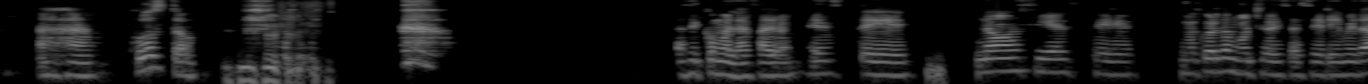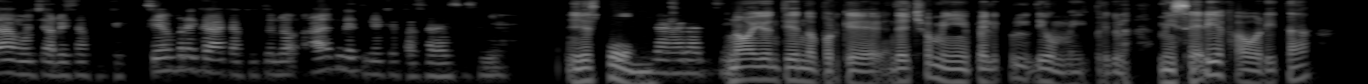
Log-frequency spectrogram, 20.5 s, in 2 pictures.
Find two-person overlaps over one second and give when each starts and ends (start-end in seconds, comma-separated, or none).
none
